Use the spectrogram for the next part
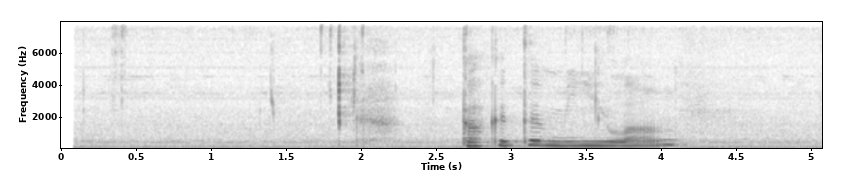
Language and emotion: Russian, positive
